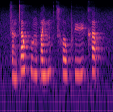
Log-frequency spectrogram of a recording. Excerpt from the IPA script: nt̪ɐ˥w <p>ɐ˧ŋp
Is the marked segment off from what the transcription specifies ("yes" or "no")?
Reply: yes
